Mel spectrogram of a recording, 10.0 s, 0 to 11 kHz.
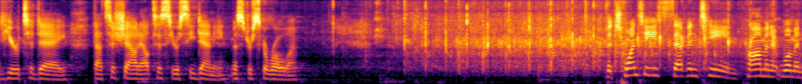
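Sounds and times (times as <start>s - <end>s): audience applause: 4.8s - 10.0s.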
